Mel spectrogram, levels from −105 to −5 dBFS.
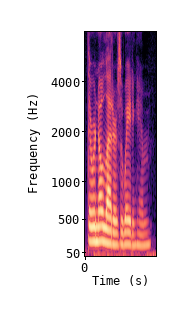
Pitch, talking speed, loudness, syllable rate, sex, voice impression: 170 Hz, 250 wpm, -14 LUFS, 8.8 syllables/s, female, very feminine, slightly young, very adult-like, slightly thin, slightly relaxed, slightly weak, dark, hard, very clear, very fluent, slightly cute, cool, very intellectual, very refreshing, sincere, calm, very friendly, very reassuring, very elegant, slightly wild, very sweet, slightly lively, kind, slightly intense, modest, light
